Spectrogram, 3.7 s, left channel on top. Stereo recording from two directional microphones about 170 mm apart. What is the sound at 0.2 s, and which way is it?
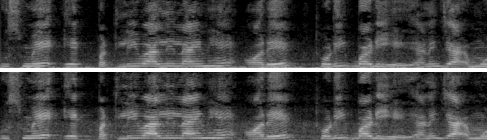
A woman's voice, 20° left (ahead or behind).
